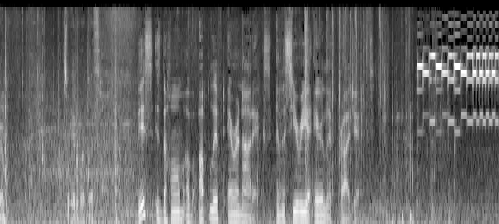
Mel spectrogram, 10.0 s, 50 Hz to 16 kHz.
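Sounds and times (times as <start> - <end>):
speech: 1.3 - 7.4
drone autopilot two-tone electronic beeps: 8.4 - 9.9.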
